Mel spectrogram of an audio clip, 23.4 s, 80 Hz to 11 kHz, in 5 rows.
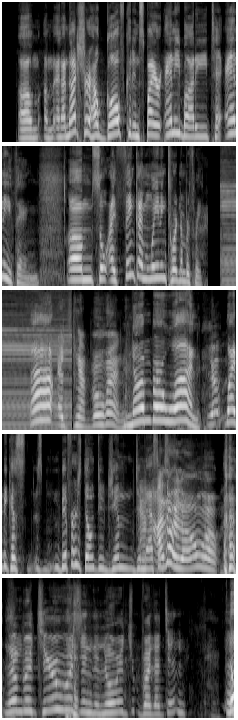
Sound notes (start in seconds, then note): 9.0 the "you lose" buzzer; 18.3 chuckles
